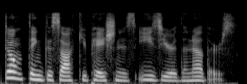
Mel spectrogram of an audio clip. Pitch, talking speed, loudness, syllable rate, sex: 200 Hz, 195 wpm, -20 LUFS, 5.7 syllables/s, female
